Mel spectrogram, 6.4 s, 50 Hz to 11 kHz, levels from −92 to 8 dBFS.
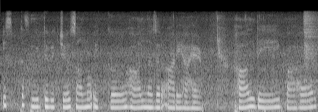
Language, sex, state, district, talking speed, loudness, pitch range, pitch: Punjabi, female, Punjab, Kapurthala, 130 wpm, -14 LUFS, 190-210 Hz, 200 Hz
